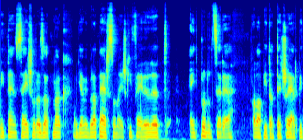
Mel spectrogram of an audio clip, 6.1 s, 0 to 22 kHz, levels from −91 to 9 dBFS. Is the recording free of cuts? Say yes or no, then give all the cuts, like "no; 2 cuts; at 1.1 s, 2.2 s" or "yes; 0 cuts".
yes; 0 cuts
